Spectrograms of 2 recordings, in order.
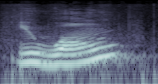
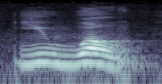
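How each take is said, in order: First: It sounds less certain and less forceful. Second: It sounds certain and strong, with a falling end. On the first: The answer is less definite. The speaker calls it wrong. "it makes it a little less powerful" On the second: The answer is final and certain. The speaker calls it right. "This is the beauty of the rising falling pitch"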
